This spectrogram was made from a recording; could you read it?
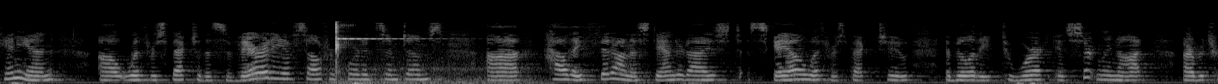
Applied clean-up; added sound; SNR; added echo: none; Bicycle bell; -3 dB; none.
